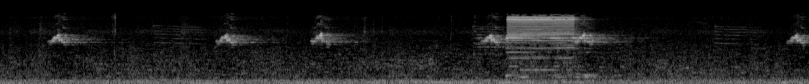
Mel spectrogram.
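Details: A male taiga flycatcher in spring moult into breeding plumage gives short, high, dry call notes at irregular 1–2 second intervals, with a brief harsh buzz and a low traffic hum.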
